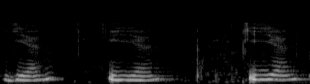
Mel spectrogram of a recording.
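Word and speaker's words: 炎: So we have yen at the second tone is pronounced yen yen yen with this character means inflammation.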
